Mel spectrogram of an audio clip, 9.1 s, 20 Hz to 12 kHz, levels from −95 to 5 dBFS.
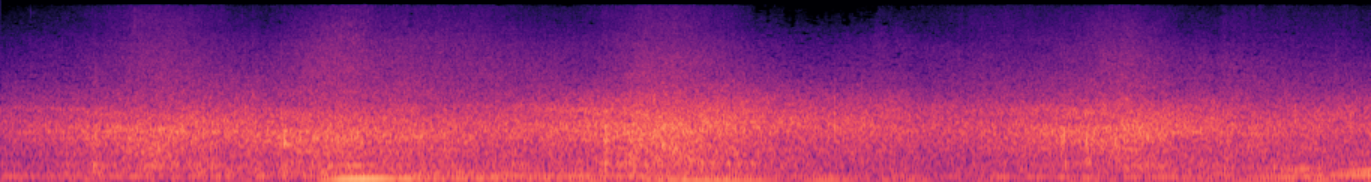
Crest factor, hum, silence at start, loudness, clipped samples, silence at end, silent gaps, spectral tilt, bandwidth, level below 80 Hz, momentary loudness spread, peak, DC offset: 18 dB; none; 0 s; -21 LUFS; under 0.1%; 0 s; none; -6 dB/octave; 11 kHz; -30 dBFS; 8 LU; -2 dBFS; under 0.1%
